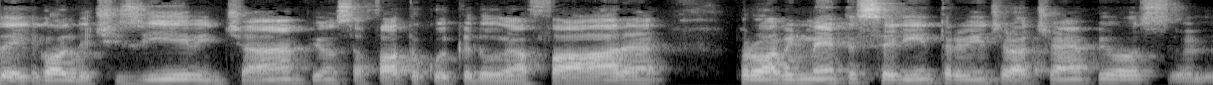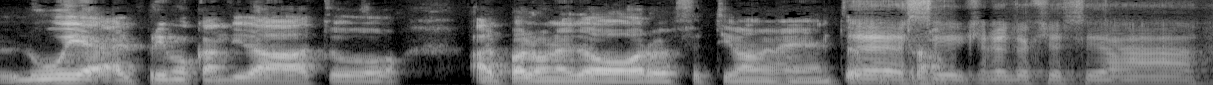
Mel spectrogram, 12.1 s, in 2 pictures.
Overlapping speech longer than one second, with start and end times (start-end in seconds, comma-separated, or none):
none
